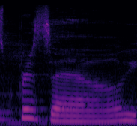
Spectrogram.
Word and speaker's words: Breazelle: My name is Breazelle. You can find me on Instagram. – And that's spelled, it's not Brazil like the country.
